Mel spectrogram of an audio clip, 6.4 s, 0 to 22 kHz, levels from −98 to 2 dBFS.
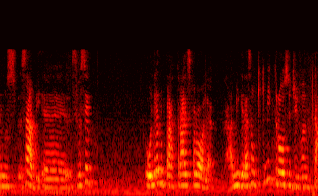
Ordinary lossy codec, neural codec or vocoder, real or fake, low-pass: none; none; real; none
